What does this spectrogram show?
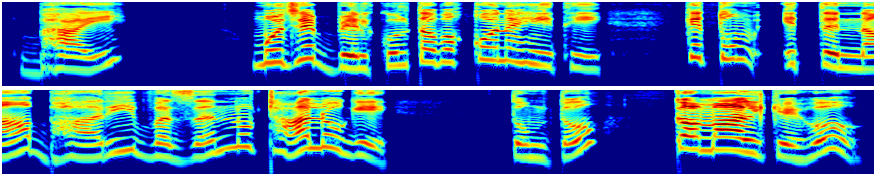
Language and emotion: Urdu, surprised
